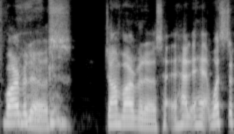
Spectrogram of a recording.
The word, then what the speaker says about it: John Varvatos: do you how do you how do you pronounce barbados john varvatos what's the correct pronunciation that's exactly you just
